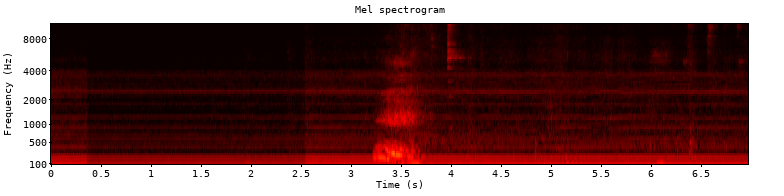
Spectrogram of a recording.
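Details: Fender Blues Deluxe amp, in for a new standby switch: a steady low mains hum cuts out briefly, then returns at the same level or worse; ground loop hum, not a failing capacitor.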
